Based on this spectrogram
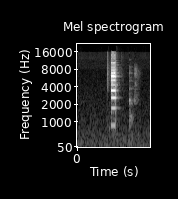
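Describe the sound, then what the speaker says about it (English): A handheld game device, a Project Alien re-release, gives one short, sharp electronic beep followed by two faint, quick chirps, close by in a quiet room. "So, you heard that beep"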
